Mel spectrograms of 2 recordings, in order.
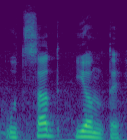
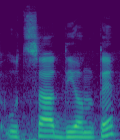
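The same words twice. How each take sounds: First: "উৎসাদিয়ন্তে" broken as utsad, iyonte; split pronunciation. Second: "উৎসাদিয়ন্তে" as one word, utsa-diyonte; joined pronunciation. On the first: Teacher breaks the word up for learners, split pronunciation. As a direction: stop after utsad in "উৎসাদিয়ন্তে", then say iyonte. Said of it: "আর ভেঙে উচ্চারণ করলে হবে". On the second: Teacher contrasts it with the broken form, joined pronunciation. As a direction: link d to the next vowel in "উৎসাদিয়ন্তে". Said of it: "একসাথে উচ্চারণ করলে হবে". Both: Shown as a demonstration.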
